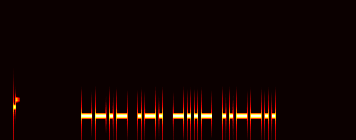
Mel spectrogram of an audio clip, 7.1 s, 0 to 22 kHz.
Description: Morse code, heard as a keyed tone, about 17 wpm, 700 Hz. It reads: QRX?
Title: Q-Codes 17wpm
